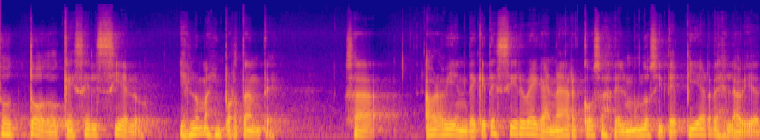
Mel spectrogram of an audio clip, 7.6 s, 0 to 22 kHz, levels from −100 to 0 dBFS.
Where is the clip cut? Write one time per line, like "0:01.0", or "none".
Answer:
none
